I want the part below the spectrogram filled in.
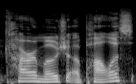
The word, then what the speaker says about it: Karamoja apalis: But well, that reminds me, we only have minutes left, but I want to talk about the Karamoja apalis. Is that how you pronounce it? – Yeah, in Africa, East Africa.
